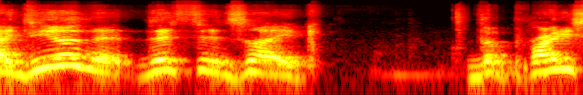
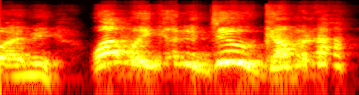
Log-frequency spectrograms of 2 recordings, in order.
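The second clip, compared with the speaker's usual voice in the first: mock pleading; 8 semitones higher, 6 dB louder, much faster than usual. Mocking corporations pleading.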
